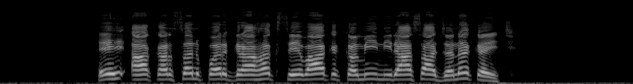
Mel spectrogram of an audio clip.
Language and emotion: Maithili, disgusted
